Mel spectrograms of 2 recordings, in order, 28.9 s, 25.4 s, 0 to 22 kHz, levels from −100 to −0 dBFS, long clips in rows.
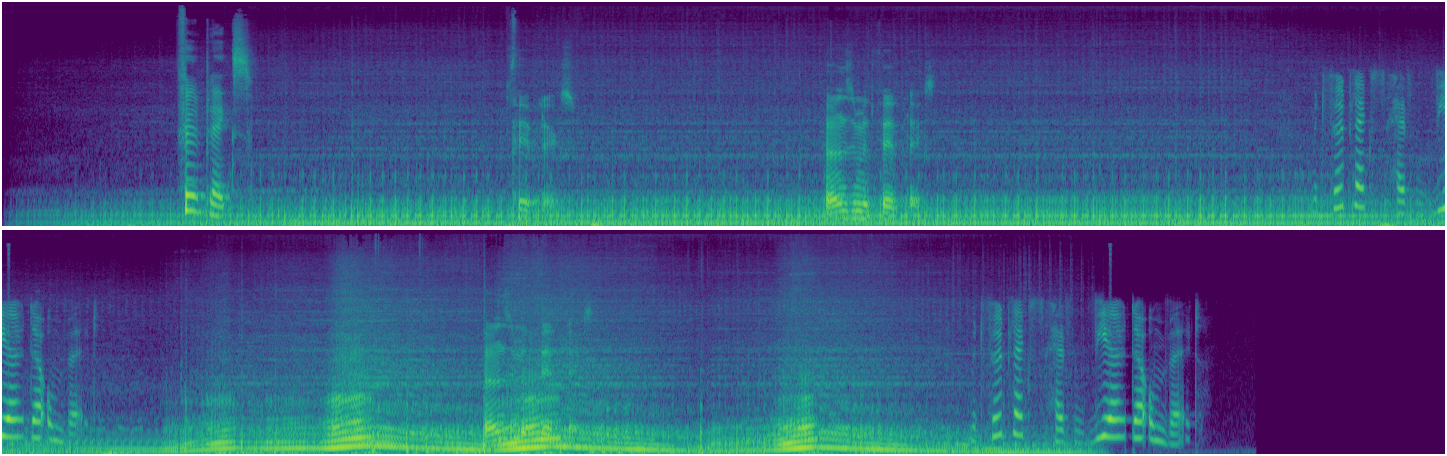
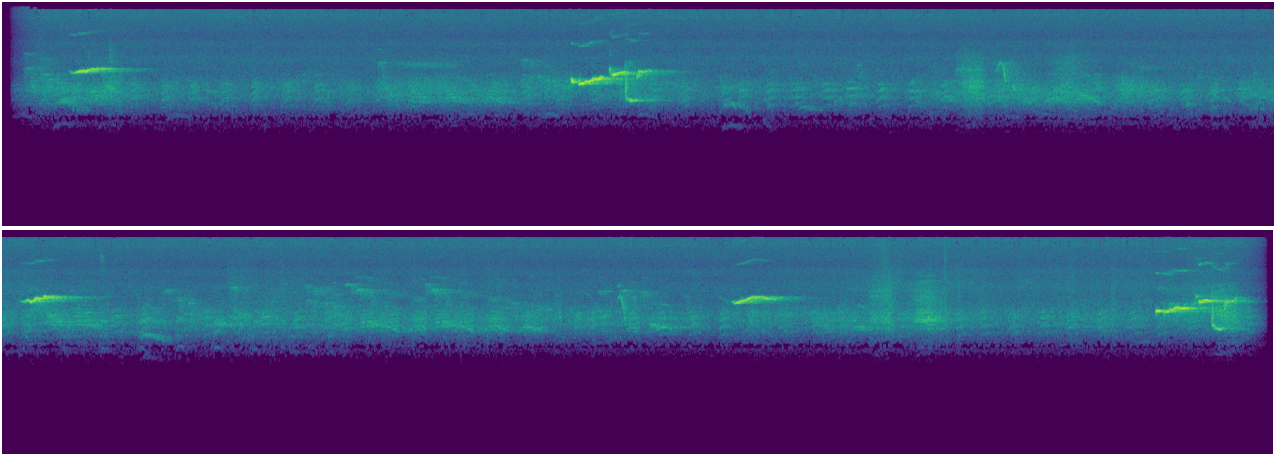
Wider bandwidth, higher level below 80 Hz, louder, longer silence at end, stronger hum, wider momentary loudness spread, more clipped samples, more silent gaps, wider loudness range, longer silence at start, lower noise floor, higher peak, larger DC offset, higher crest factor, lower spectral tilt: second, 14 kHz vs 19.5 kHz; first, -34 dBFS vs under -90 dBFS; second, -26 LUFS vs -15 LUFS; first, 2.55 s vs 0.2 s; neither; second, 14 LU vs 24 LU; neither; neither; second, 10 LU vs 18 LU; first, 0.45 s vs 0.25 s; first, -71 dBFS vs -42 dBFS; about the same, -4 dBFS vs -2 dBFS; neither; about the same, 20 dB vs 24 dB; first, -8 dB/octave vs 14 dB/octave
